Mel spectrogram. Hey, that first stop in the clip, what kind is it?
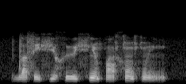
plain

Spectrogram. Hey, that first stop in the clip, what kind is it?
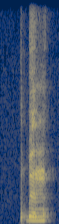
implosive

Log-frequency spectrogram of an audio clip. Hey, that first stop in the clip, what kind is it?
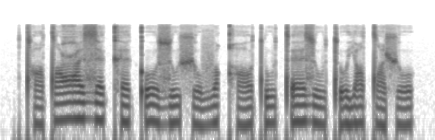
aspirated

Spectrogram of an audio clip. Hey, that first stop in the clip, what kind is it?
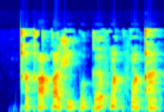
aspirated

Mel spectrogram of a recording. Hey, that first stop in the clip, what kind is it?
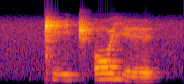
click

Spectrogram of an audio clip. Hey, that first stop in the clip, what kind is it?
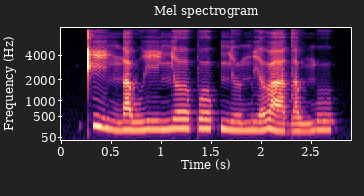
aspirated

